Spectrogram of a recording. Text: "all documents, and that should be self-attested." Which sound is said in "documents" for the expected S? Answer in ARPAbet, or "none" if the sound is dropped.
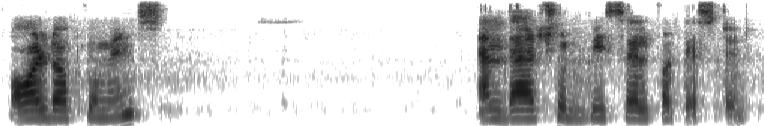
S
